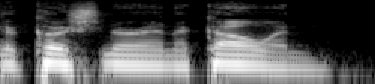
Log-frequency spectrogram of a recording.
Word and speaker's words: Cohen: But Cohen, that's a little extra. Yeah, the extra Jewish syllable.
